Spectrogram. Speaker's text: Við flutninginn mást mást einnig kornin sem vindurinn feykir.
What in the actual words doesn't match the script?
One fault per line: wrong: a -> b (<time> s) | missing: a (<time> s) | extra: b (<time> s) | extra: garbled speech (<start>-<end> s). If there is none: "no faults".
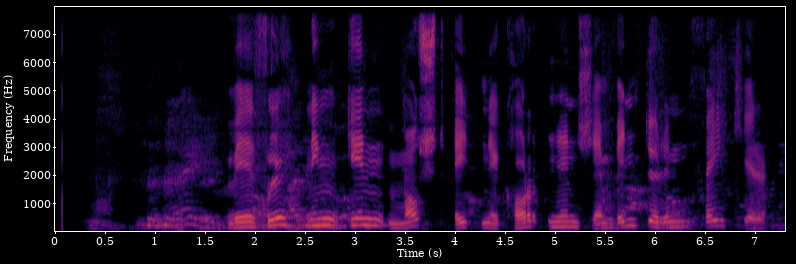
missing: mást (3.9 s)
